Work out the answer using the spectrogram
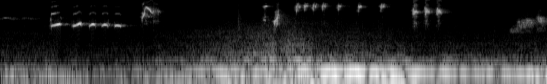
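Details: Orange-headed thrush at home in Singaraja, North Bali, used as a lure for other birds: a short trill of repeated notes, a harsh slurred note, then high chips, with a passing vehicle rumbling underneath.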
